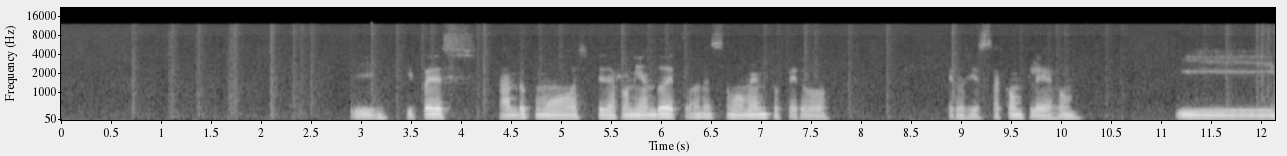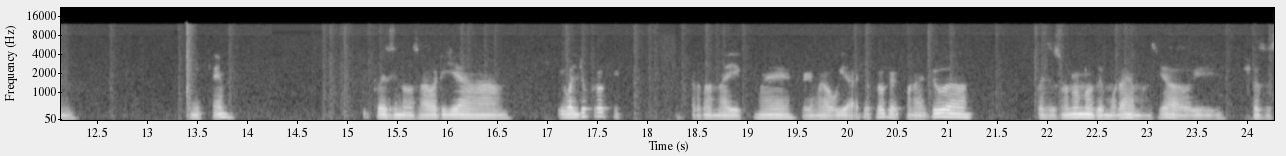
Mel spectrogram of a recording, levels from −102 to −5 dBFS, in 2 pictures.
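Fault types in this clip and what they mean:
Comfort noise in place of the background: In seven short pauses, 0.12 to 0.36 s long, the room's real background gives way to steady, featureless noise, up to about 2 dB quieter. This is likely Opus DTX.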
